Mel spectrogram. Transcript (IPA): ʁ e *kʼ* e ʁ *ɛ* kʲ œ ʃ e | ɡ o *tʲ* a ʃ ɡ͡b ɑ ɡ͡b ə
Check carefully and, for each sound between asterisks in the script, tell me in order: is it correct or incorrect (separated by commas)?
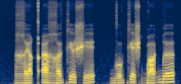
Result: incorrect, incorrect, incorrect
